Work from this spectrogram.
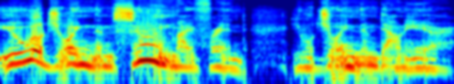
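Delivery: very loud, deep, rumbling bass voice. Narrator voicing a skeleton right up close to the listener's face, rumbling basso voice. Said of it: "that same rumbling basso voice go".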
